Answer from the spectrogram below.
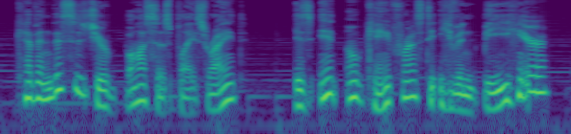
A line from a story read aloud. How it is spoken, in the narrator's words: Lily asked nervously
